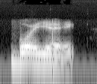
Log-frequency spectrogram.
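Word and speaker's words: Bouyer: And so it's originally written by Father Louis, is it Beret? Louis? – In France he was French, so it would be pronounced Father Louis Boyer. Kind of think of St. Therese's father, Louis.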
